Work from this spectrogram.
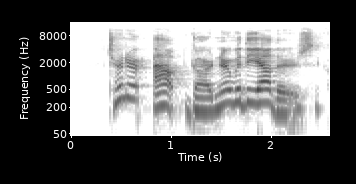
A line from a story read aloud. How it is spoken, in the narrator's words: cried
